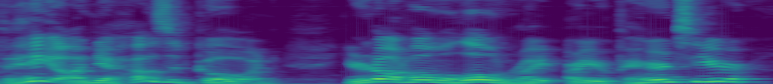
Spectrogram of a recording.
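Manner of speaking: acted overeager visitor; excited barging-in. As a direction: burst in full of nosy excitement. Excited friend bursts through door.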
